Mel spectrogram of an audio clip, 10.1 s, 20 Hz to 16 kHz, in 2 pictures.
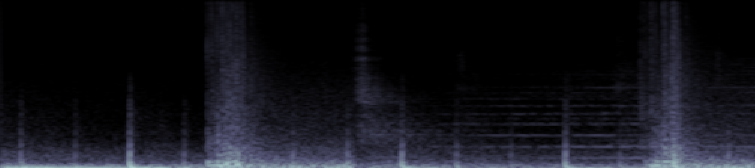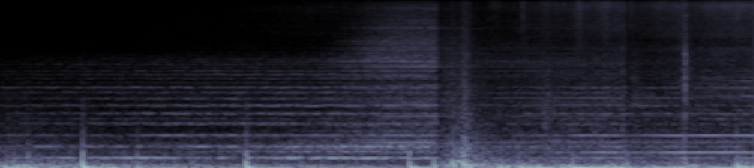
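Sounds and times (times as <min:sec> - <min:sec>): percussive hit: 0:01.3 - 0:05.9.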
